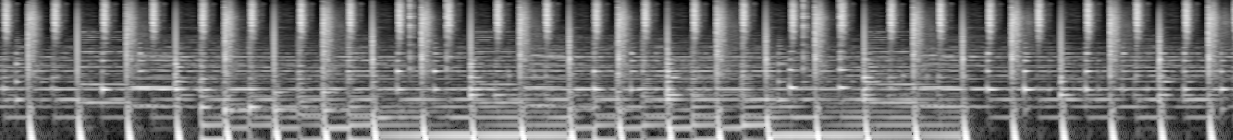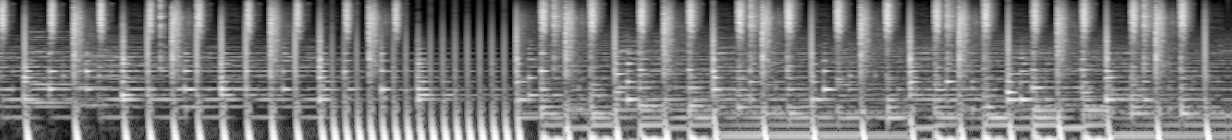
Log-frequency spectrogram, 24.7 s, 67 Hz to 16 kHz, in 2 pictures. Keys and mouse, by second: 0.8 click, 0.8 d, 1.4 shift+click, 1.7-2.0 d, 1.7 click, 1.9 click, 4.3 shift+middle click, 4.8 click, 4.8-5.2 d, 5.0 click, 5.2 click, 5.6 d, 5.7 right click, 5.9 d, 6.0 middle click, 6.0 d, 7.0 middle click, 7.2-9.1 typing, 7.4 shift+middle click, 7.8 click, 8.2 click, 8.8 click, 9.0 click, 9.1 right click, 9.2 ctrl+z, 9.4 middle click, 9.5 shift+middle click, 9.9 middle click, 10.1 middle click, 10.3 middle click, 10.8-14.0 typing, 11.2 shift+middle click, 11.3 click, 11.7 right click, 12.7 click, 13.0 click, 13.7 click, 14.0 right click, 16.6 click, 18.0 Tab, 19.1-22.1 drag, 22.1-24.6 typing, 22.9 click, 23.1 click, 23.3 click, 23.5 click, 23.8 click, 23.9 middle click, 24.3 middle click.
